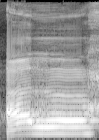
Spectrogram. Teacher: dipanjangkan dulu sampai tiga Alif atau enam ketukan barulah kita itu membaca atau barulah kita tasdidkan huruf tersebut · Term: mad lazim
